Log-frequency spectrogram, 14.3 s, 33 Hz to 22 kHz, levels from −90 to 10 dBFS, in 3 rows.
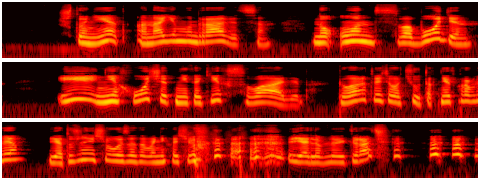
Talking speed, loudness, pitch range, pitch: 120 wpm, -30 LUFS, 200-265 Hz, 230 Hz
